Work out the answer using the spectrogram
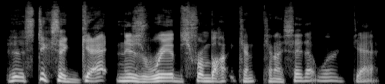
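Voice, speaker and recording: Recapping a comic book story on his podcast, a man with a slightly higher voice chats informally and cracks jokes along the way. He speaks at a moderate pace with some vocal fry and a somewhat bright tone, recorded close, fairly dry, and with no room sound.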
